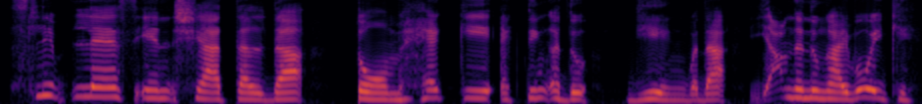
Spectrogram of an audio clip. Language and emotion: Manipuri, happy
